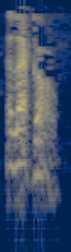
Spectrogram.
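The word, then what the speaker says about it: elegcho: This is E-L-E-G-C-H, long O, eleko.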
